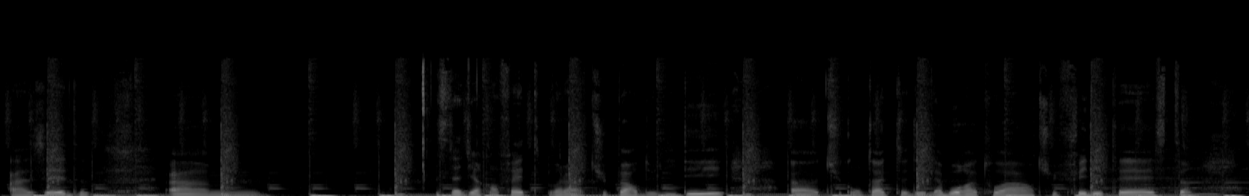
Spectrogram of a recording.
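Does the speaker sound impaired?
No.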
